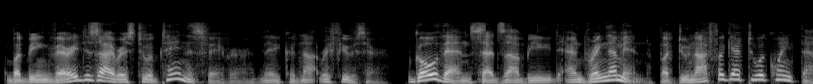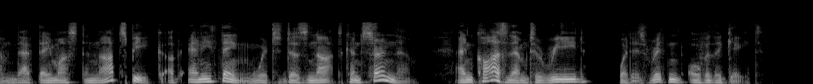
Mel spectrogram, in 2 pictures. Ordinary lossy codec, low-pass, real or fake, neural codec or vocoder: AAC, 32 kbps; 7.2 kHz; fake; codec, 16 kHz, 4.8 kbps, FACodec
